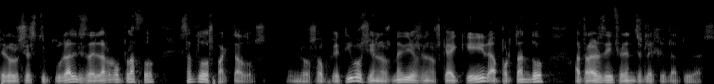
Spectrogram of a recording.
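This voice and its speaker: A man talks at a very fast pace with lively intonation, his very deep, low voice showing vocal fry and a dark, mellow tone. The sound is dry and close, with no echo. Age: 60s. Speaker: journalist and TV presenter. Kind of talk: interview conversation.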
